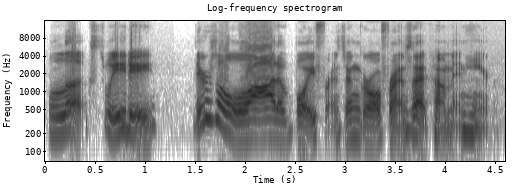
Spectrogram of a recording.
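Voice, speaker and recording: A woman's voice: mid-range voice, big pitch swings, a little slow, vocal fry, fairly bright tone, full character voice. A woman voicing a wrinkled old grandmotherly elf who runs a bar, sassy and blunt, in a tabletop game. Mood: condescending, frank. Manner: grandmotherly, blunt, calls people sweetie.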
